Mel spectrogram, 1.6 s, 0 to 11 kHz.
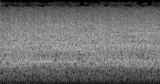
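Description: A large crowd of 25,000 extras cheering and roaring, a dense, steady wash of many voices held at a constant loud level for a couple of seconds with no single voice standing out.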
